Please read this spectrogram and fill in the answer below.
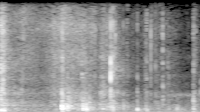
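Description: A cardboard shipping box being cut open with a small box cutter and handled: scattered scrapes, taps and clicks.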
